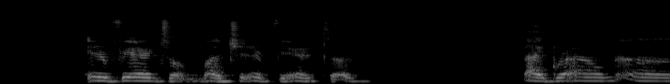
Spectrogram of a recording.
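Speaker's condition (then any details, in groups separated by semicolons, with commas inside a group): Cerebral palsy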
